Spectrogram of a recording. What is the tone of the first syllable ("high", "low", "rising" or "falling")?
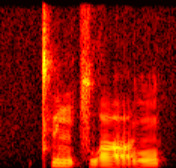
falling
